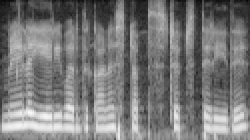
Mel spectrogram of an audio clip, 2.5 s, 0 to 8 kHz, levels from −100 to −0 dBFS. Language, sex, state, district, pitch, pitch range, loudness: Tamil, female, Tamil Nadu, Nilgiris, 190 Hz, 180-195 Hz, -15 LUFS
